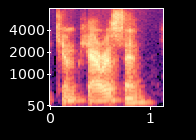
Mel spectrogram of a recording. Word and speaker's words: comparison: I don't remember well, but you mispronounced it. Okay, comparison.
